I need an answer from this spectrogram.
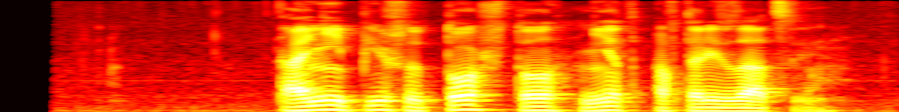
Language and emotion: Russian, neutral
